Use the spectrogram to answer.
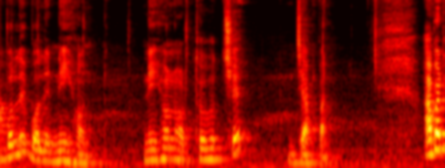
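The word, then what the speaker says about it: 日本: তো টোটালটা একচুয়ালি হওয়ার কথা ছিল নিচিহন। বাট এটাকে বলার সুবিধার্থে শর্ট করে নিচিহন না বলে নিহন।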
